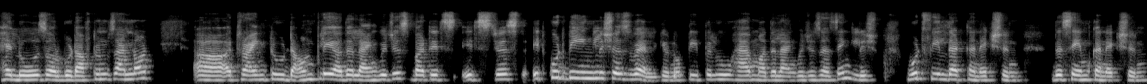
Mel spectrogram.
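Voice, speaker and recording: In a Gujarati accent, a woman speaks at a fairly quick pace and fairly high pitch, with fairly even intonation and very even loudness. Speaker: panelist. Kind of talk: panel debate. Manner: hesitant, many fillers.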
